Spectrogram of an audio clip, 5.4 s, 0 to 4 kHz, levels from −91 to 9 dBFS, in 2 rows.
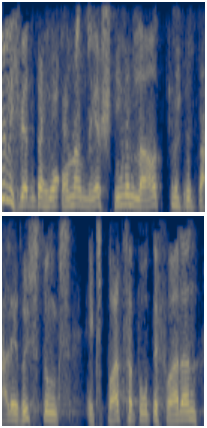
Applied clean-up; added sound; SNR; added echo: neural mask model Resemble Enhance denoiser.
